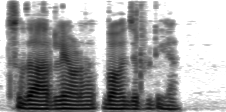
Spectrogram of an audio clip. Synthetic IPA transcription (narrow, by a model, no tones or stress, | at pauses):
sʊd̪aːɾleãːɳaːbɔːt̪zəɾuːɾiːɦɛː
